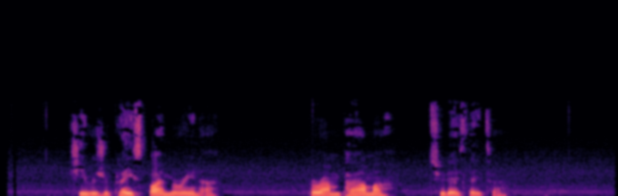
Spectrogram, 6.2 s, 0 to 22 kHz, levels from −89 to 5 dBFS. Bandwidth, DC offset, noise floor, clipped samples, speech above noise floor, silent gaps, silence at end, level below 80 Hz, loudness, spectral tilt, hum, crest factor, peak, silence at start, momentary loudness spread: 10.5 kHz; under 0.1%; -60 dBFS; under 0.1%; 39 dB; none; 1.1 s; -68 dBFS; -21 LUFS; -7 dB/octave; none; 22 dB; -2 dBFS; 0.75 s; 18 LU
